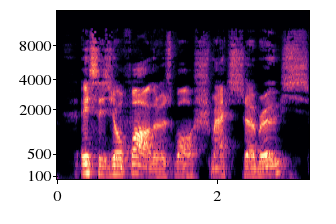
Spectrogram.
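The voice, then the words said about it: Imitated Alfred the butler's accent. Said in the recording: “This is like the fourth accent I've done for him in this episode.”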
